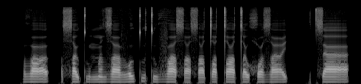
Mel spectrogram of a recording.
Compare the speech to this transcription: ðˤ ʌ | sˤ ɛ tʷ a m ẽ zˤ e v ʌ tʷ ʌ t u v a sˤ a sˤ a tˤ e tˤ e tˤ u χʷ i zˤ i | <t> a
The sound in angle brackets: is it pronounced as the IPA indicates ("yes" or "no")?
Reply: no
